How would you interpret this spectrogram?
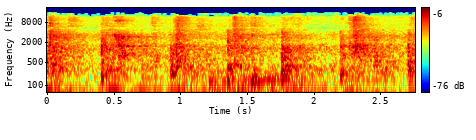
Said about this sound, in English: So now we're walking down the stairs and she's like way ahead of me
